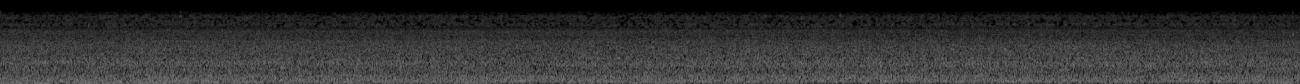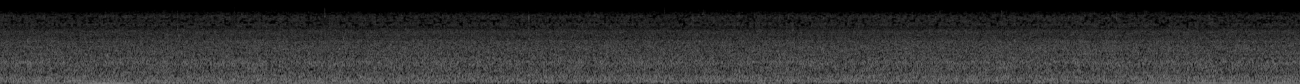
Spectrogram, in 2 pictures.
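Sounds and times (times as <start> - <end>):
river rushing over rocks: 0.0 - 26.0.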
